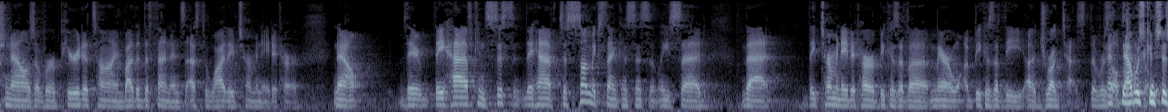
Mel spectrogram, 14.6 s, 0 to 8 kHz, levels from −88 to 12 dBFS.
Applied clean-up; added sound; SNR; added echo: none; none; none; none.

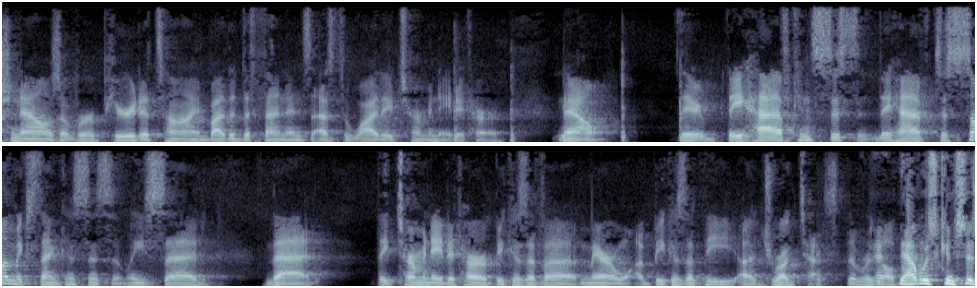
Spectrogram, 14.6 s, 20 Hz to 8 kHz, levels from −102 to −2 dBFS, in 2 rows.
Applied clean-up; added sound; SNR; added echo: neural mask model Resemble Enhance denoiser.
